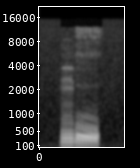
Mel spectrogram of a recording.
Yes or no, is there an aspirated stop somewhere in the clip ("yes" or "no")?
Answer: no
